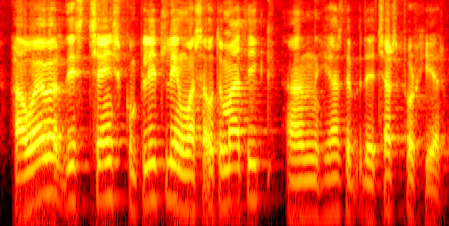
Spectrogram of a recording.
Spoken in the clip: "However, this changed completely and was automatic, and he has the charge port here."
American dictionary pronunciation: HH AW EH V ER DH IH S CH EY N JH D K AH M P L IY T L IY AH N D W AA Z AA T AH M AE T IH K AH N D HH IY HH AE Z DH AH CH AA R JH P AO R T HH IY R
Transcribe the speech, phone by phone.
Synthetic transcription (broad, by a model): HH AW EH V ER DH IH S CH EY N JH K AH M P L IY T L IY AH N W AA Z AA T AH M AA T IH K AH N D HH IY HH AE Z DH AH CH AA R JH F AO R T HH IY R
